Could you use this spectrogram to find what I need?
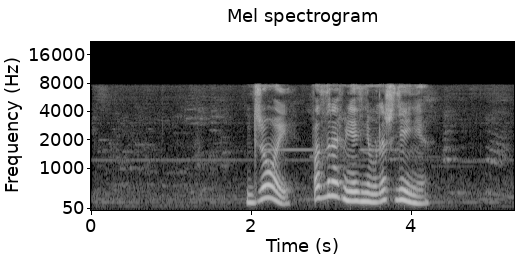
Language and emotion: Russian, positive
